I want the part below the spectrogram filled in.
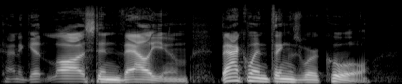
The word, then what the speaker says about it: Valium: Yes, it absolutely is Valium.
